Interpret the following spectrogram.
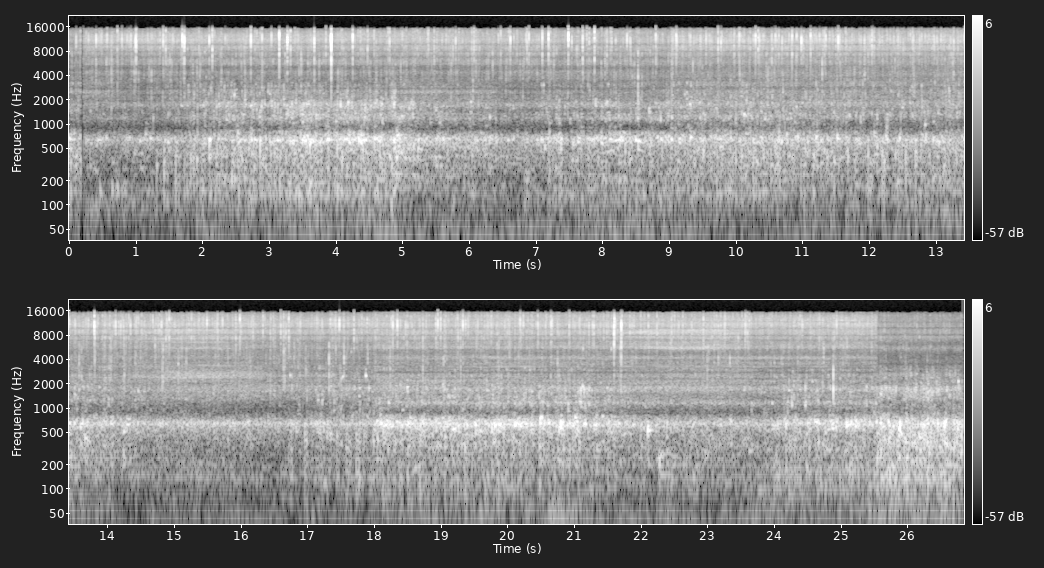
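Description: Underwater sound through a camera housing: a scuba diver's regulator breathing, with exhaled bubbles swelling louder and fading every several seconds over a steady muffled hiss.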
